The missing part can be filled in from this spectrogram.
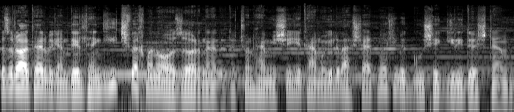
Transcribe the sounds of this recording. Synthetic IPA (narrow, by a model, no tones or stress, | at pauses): bezɒɾɒːhæt̪ʰːæɾbe̞ɟæmd̪e̞lt̪ʰæŋɟihiːt͡ʃʰvæxt̪mænoɒːzɒːɾnæd̪ɒːd̪et͡ʃʰo̞nɦæmiːʃejet̪ʰæmɒːjo̞levæhʃæd̪nɒːcʰebe̞ɡuːʃeɟiːɾiːd̪ɒːʃt̪æm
